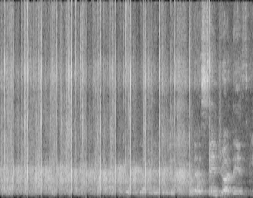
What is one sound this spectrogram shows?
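A crowd claps and applauds in a room.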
